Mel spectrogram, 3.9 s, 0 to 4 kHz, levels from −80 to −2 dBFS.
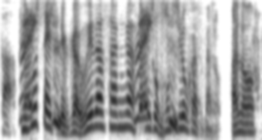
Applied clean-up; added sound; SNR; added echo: neural mask model Resemble Enhance denoiser.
